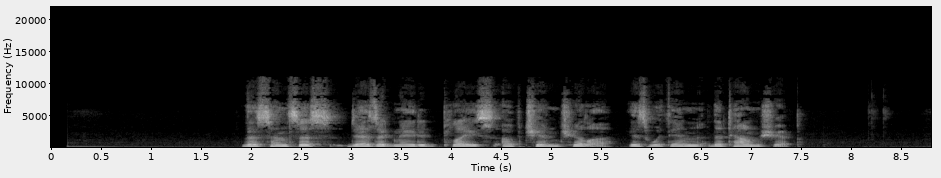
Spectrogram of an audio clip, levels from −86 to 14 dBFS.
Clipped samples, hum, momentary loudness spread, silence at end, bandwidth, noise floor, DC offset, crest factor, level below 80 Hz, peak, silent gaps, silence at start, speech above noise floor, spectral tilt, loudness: under 0.1%; none; 9 LU; 1.4 s; 11 kHz; -68 dBFS; under 0.1%; 18 dB; -44 dBFS; -6 dBFS; none; 1.9 s; 47 dB; -5 dB/octave; -22 LUFS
